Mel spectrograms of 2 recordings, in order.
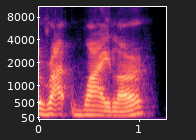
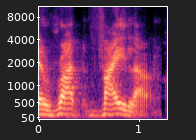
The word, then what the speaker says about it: Rottweiler: So Germans, we, you know, we pronounce a W as a V. So you say Rottweiler. The Weiler, we say Rottweiler. Okay. It's a V. It's you know, the W in Germany is pronounced as a V, basically. So that's why we say Rottweiler. That's the correct German way.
